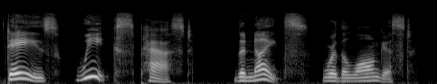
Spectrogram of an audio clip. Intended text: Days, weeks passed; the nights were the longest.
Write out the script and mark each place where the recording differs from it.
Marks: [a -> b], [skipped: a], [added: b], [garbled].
Days, weeks passed; the nights were the longest.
